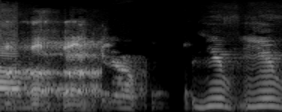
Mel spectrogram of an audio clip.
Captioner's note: laughing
